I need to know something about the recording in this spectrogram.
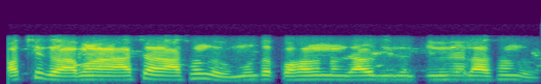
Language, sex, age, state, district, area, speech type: Odia, male, 45-60, Odisha, Gajapati, rural, conversation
